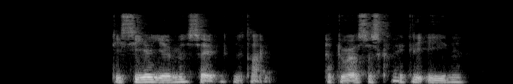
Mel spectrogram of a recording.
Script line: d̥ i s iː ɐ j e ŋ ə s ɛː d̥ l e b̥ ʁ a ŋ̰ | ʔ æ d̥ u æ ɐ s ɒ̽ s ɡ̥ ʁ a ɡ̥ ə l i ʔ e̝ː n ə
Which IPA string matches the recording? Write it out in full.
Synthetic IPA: d̥ i s iː ɐ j e m ə s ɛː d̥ l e d̥ ʁ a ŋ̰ | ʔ æ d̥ u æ ɐ s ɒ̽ s ɡ̥ ʁ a ɡ̥ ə l i ʔ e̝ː n ə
